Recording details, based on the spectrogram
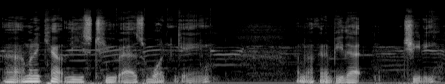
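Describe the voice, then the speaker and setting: A man hosting a casual gameplay video, talking in a rambling, relaxed way with lots of fillers while getting over an illness. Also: lowish voice, normal speed, gravelly, faint music behind. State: recovering from illness, sniffly, clearing his throat. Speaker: gaming channel host. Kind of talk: casual let's-play commentary.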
